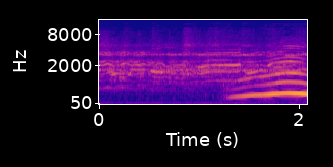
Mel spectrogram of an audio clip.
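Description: A man singing a long wordless note that starts about a second in, rises in pitch and then slides back down, like a howl.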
